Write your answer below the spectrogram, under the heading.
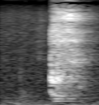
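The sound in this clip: A single sharp, breathy sneeze bursts out after a short quiet stretch, loud and broad, then fading over a fraction of a second.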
